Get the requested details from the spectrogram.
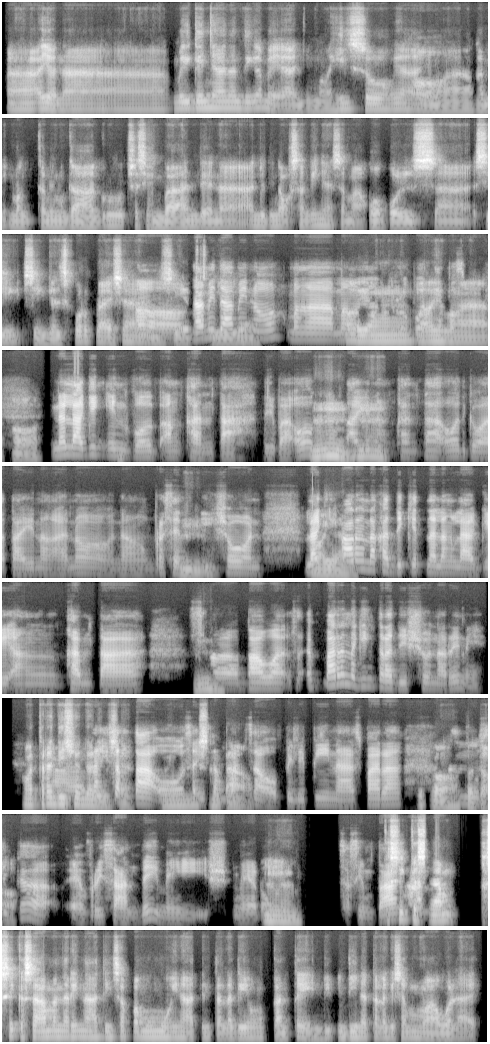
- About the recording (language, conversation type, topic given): Filipino, unstructured, Ano ang paborito mong kanta, at bakit mo ito gusto?
- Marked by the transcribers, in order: other background noise; drawn out: "ah"; tapping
